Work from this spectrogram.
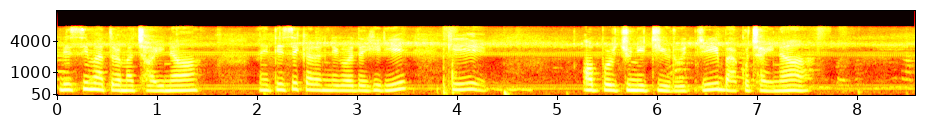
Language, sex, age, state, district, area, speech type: Nepali, female, 18-30, West Bengal, Kalimpong, rural, spontaneous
